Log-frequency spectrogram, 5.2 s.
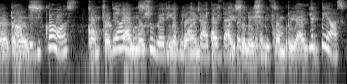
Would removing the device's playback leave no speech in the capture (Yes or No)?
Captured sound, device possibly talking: Yes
